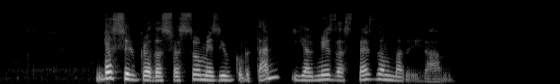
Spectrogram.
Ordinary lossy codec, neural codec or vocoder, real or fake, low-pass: Opus, 16 kbps; codec, 24 kHz, 0.9 kbps, WavTokenizer, small release; fake; 10.8 kHz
